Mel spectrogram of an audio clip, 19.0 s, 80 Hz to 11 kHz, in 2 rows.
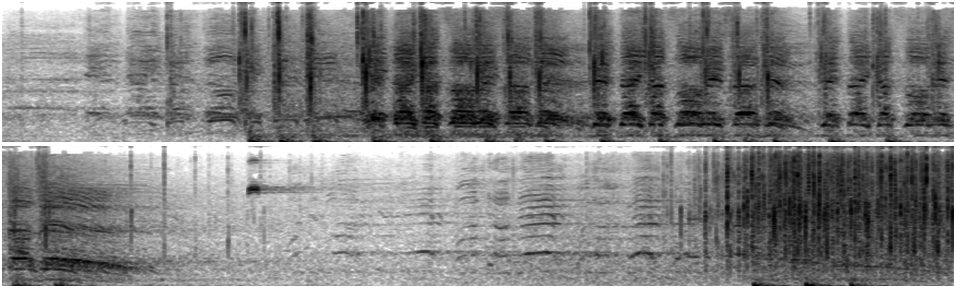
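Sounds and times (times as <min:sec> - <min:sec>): crowd chanting in unison: 0:00.0 - 0:11.3
steady drum beat: 0:02.5 - 0:10.6, 0:17.0 - 0:18.6.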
